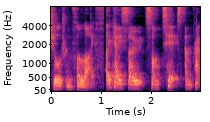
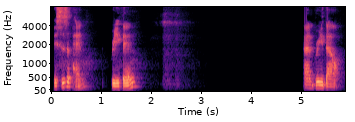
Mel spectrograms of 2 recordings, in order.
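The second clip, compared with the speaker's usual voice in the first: calm guided demo. Shown as a demonstration. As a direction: model the exercise gently, pausing between phrases. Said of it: "I'm just going to say".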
